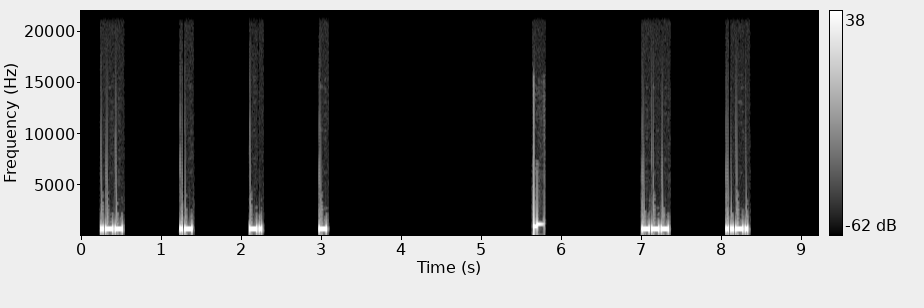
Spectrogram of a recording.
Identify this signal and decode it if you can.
Morse code, heard as a keyed tone, about 41 wpm, spaced as for 11 wpm, 700 Hz. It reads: WANT OF
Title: 8x Character Spacing - Top 500 Words - 40wpm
